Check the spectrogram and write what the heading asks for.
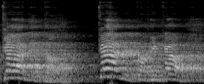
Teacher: Então, a sílaba tônica está no nê.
